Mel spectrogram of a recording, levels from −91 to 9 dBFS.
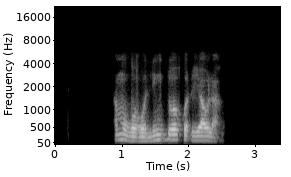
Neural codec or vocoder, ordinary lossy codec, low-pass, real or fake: codec, 24 kHz, 0.9 kbps, DualCodec; Opus, 24 kbps; 5.4 kHz; fake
